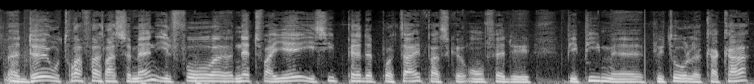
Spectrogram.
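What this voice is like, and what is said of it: Slight Dutch accent in French. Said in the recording (French): “il vient de Hollande. C'est pour ça qu'il a son petit accent.”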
